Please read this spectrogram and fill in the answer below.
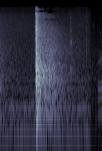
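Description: A single pistol shot on an indoor range: one sharp crack about two-thirds of a second in, its echo dying away over most of a second.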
